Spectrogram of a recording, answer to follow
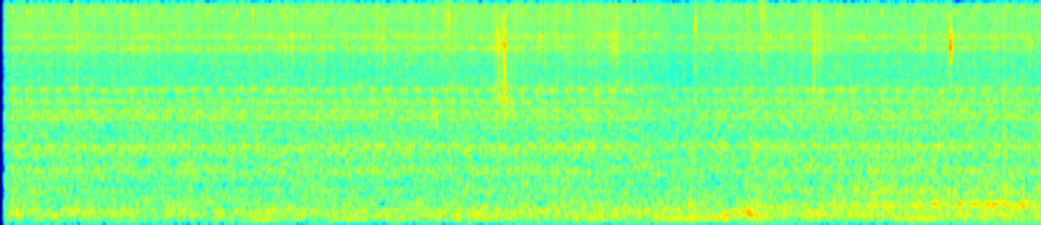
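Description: A vehicle engine idling steadily, with a few faint clicks along the way.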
